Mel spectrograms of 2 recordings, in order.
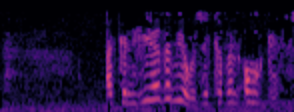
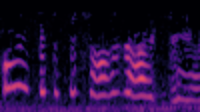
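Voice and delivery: much higher, laughing through the words; giggling reassurance; 13 semitones higher than usual. Acted. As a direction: giggle as if a spirit tickles you. Medium reacts to a spirit.

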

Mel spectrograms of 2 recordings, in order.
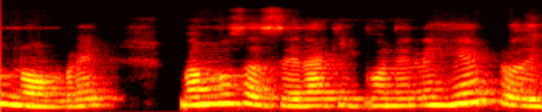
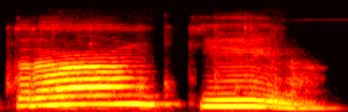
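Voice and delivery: drawn out very slowly, a little louder; slow dictation; 6 dB louder, much slower than usual. Shown as a demonstration. Teacher writing the word on the board, dictating very slowly. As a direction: stretch it out as you write it on the board. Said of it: "vamos a colocar aquí".

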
